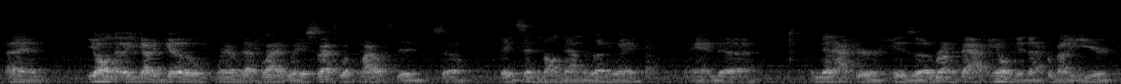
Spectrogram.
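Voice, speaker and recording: A young student presents informally to a class in a folksy, colloquial way, his voice lowish, brisk, a little mellow, and fairly even in pitch. A distant room mic picks him up in an echoey indoor space, so the recording is very reverberant and noisy.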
